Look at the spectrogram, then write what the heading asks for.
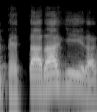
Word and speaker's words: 배따라기: 있도록 그렇게 되어집니다 여기서 배따라기 거는 배 떠나기는 말인데 그 배 떠나기는 말에 말이 다시 어떻게 바뀌어지는 거 하면 배따라기 바뀌어져서 편하게 발음할 수 있도록 돼 배 떠나기 이것보다 배따라기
